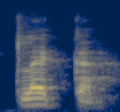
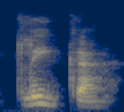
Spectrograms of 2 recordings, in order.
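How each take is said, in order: First: The vowel after tl is a plain e. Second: The vowel after tl is an i. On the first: This is how the speaker's own variant says it. "for us, it would be tleca" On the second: This is how people from the hometown say it. "they would say tlica"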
